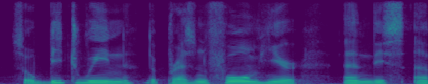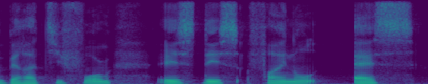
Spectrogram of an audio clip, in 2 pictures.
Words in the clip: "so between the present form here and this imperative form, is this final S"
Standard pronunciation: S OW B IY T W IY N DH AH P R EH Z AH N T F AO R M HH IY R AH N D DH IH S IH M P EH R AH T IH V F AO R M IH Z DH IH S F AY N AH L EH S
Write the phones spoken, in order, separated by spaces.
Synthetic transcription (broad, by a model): S OW B IY T W IY N DH AH P R EH Z AH N T F AO R M HH IY R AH N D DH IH S IH M P EH R AH T IH V F AO R M IH Z DH IH S F AY N AH L EH S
